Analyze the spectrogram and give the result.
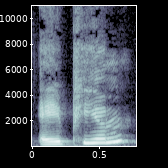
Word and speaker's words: Appian: Es wird ja nicht Apian geschrieben. Warum spricht man es Apian?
